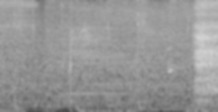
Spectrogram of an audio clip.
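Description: Quiet open-air background: a faint steady hiss with a few soft ticks, and no distinct sound standing out.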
